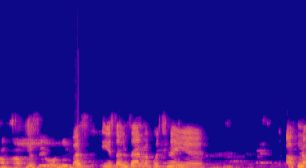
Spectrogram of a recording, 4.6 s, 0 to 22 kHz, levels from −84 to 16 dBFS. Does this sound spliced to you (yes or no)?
yes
